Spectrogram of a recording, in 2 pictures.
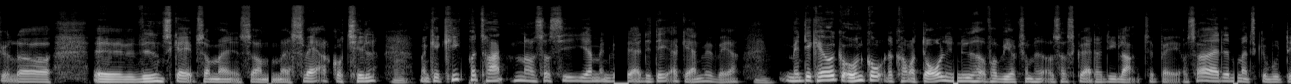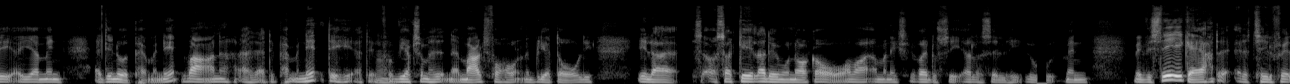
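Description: Speech with five underruns with held sample at 2.68, 6.14, 9.54, 12.34 and 23.28 s, lasting 40 to 138 ms. The buffer ran dry, so the waveform holds flat, a blank spectrogram stripe, then resumes where it stopped without loss.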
